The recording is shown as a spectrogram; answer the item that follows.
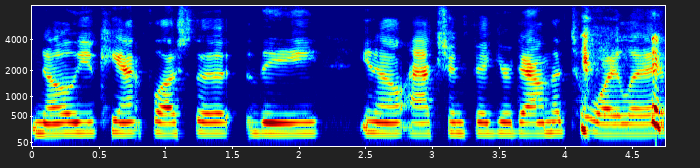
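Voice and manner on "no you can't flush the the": ordinary delivery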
